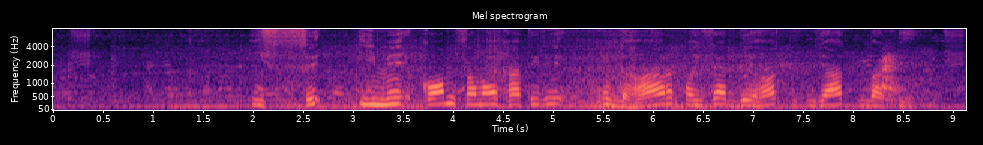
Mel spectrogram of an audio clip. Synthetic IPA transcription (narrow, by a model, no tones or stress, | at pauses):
imekɔmsəməjkʰat̪iɾeud̪ʱaɾpəɪsad̪eɦət̪̚d͡ʒat̪̚baʈe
